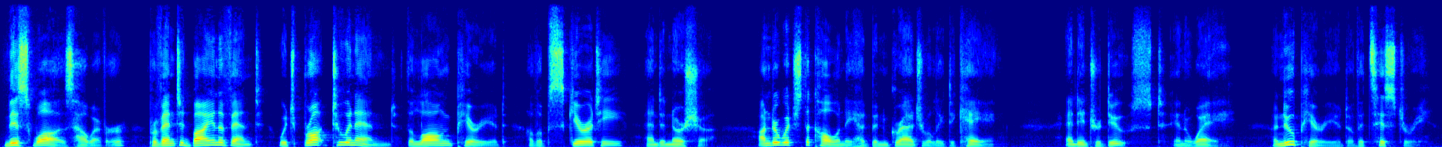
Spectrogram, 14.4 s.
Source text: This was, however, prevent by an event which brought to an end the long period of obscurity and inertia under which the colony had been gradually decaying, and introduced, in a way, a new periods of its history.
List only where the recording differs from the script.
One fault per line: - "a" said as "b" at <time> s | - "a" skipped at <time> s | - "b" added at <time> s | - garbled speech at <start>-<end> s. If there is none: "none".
- "prevent" said as "prevented" at 1.5 s
- "periods" said as "period" at 12.9 s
